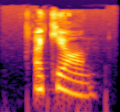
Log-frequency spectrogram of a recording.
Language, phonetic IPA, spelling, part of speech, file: Russian, [ɐkʲɪˈan], океан, noun, Ru-океан.ogg
- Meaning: ocean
